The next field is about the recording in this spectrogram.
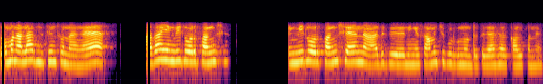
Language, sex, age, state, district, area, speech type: Tamil, female, 18-30, Tamil Nadu, Cuddalore, rural, conversation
